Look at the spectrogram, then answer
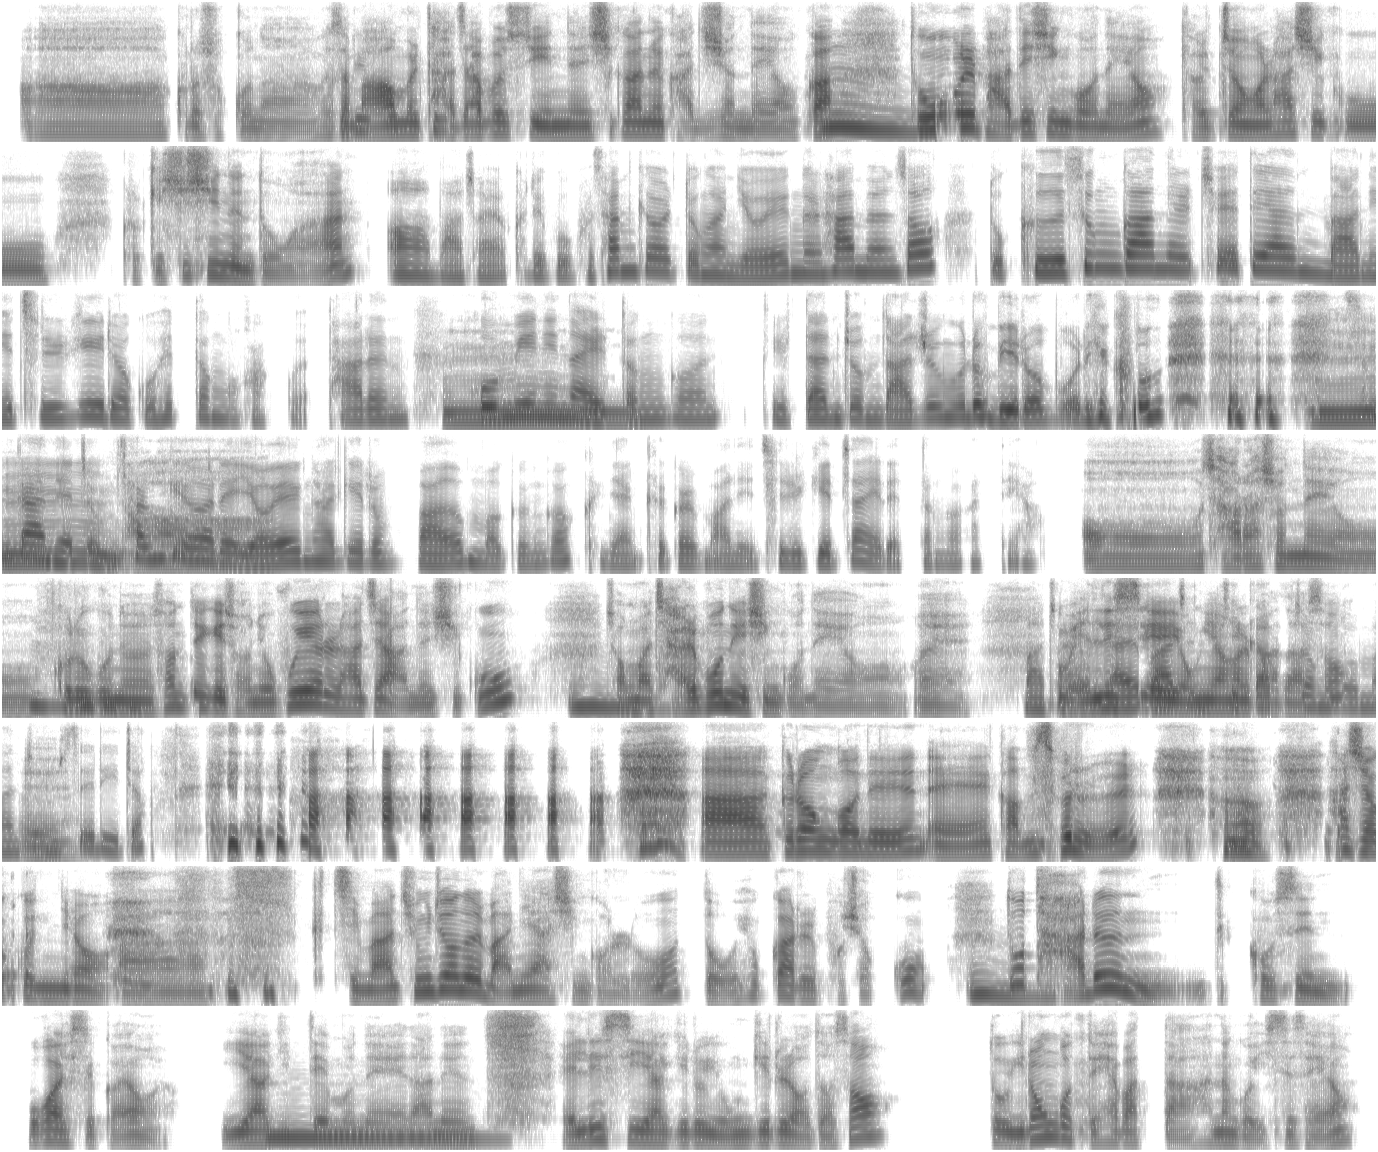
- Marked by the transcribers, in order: tapping; other background noise; laughing while speaking: "미뤄 버리고"; laugh; laugh; laugh; laughing while speaking: "감수를 하셨군요"; sniff; laugh; teeth sucking
- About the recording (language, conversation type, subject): Korean, podcast, 좋아하는 이야기가 당신에게 어떤 영향을 미쳤나요?
- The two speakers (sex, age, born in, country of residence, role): female, 35-39, South Korea, Germany, guest; female, 45-49, South Korea, United States, host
